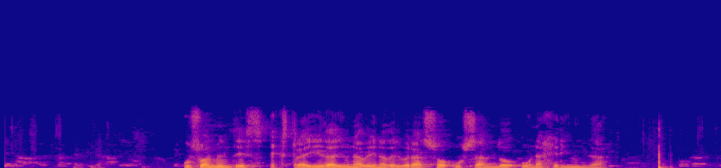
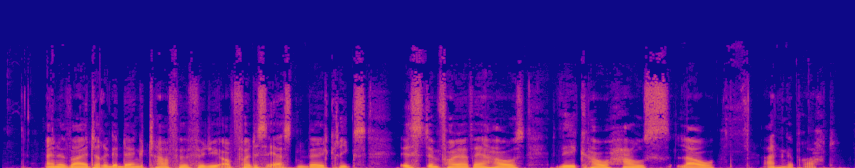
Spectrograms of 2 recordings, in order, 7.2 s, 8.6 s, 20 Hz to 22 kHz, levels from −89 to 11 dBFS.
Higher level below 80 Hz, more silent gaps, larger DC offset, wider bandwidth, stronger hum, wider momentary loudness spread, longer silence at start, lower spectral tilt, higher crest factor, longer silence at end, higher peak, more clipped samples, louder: second, -48 dBFS vs -28 dBFS; neither; neither; second, 8 kHz vs 12.5 kHz; neither; about the same, 13 LU vs 11 LU; second, 0.05 s vs 0.2 s; about the same, -7.5 dB/octave vs -7 dB/octave; about the same, 20 dB vs 16 dB; about the same, 0.15 s vs 0.15 s; about the same, -4 dBFS vs -2 dBFS; neither; second, -23 LUFS vs -17 LUFS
